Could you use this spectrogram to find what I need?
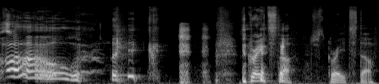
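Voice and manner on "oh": high, excited crowd going "oh". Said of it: "The whole crowd just goes".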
